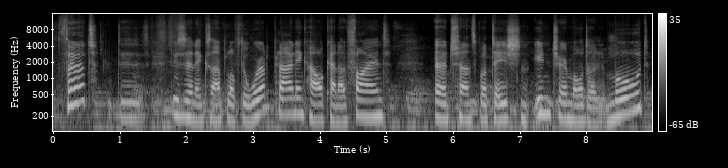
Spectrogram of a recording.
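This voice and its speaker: A woman from Germany with a German accent, giving a halting conference talk full of restarts and fillers. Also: lowish voice, lively intonation, a crowd in the background. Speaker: conference speaker. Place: conference hall with an audience.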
